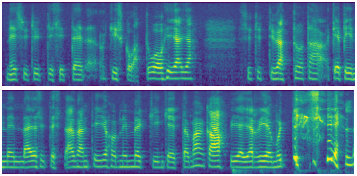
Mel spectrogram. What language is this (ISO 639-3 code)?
fin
